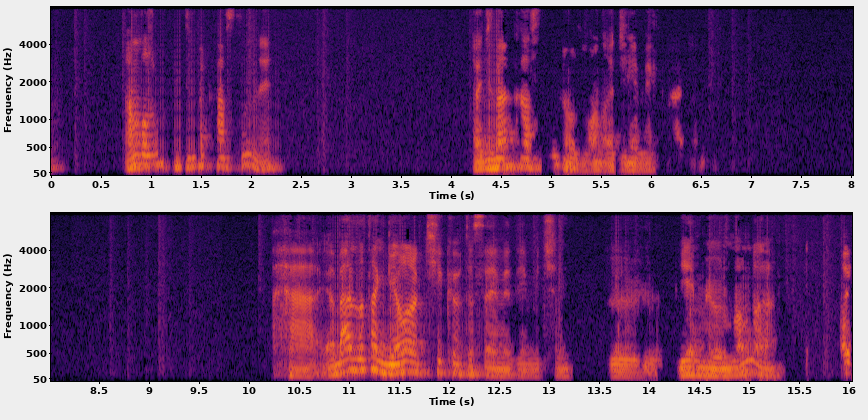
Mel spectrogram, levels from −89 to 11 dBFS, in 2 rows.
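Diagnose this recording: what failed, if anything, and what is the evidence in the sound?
At the driver or buffer stage, a block size mismatch (padded) is present throughout. A steady 41.7 Hz buzz and playback at 0.889 speed with unchanged timbre fit 1024-sample blocks being zero-padded into larger reads.

In call processing, the speech dips during 4.59–6.66 s, 13.16–14.36 s, 14.80–14.88 s and 15.29–15.35 s, losing up to roughly 25 dB. This is likely speech suppressed in double talk by the echo canceller.

Also in call processing, the background is gated by the echo canceller at 7.58–7.97 s (about 12 dB down) and 10.01–10.12 s (about 9 dB down). The room sound drops briefly, then recovers.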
